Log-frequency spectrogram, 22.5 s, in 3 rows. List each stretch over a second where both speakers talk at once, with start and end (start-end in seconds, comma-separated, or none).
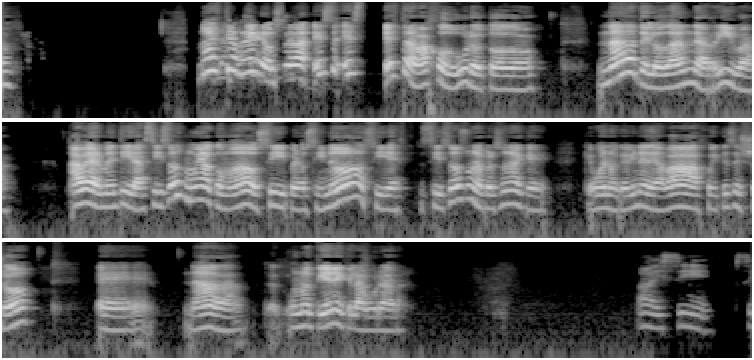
2.1-3.3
